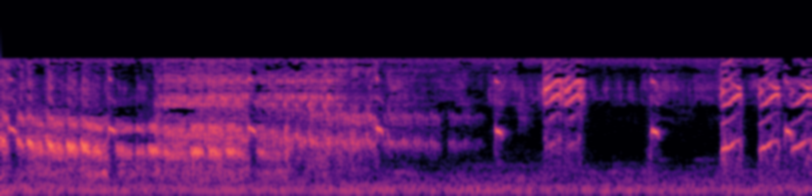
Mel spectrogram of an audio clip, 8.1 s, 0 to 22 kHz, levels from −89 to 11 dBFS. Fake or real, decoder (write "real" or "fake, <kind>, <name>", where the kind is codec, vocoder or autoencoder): fake, vocoder, Vocos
